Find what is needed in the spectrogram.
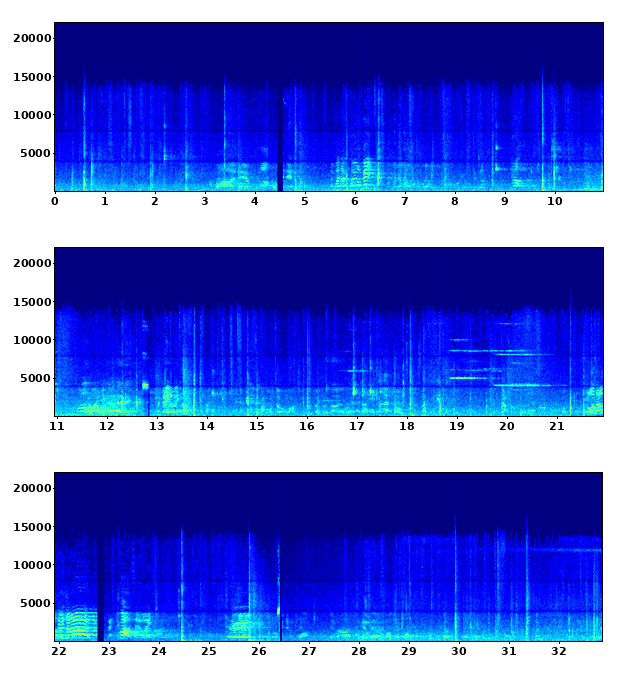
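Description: Footballers' shouts carrying across the pitch in scattered bursts, with the occasional thud of the ball being kicked. The sound cuts out for an instant twice, about a fifth and three quarters of the way in.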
